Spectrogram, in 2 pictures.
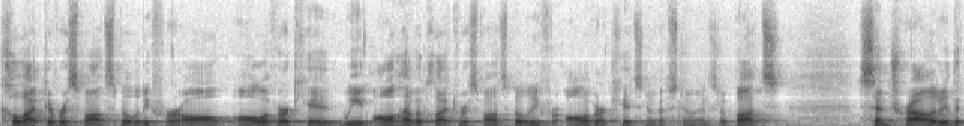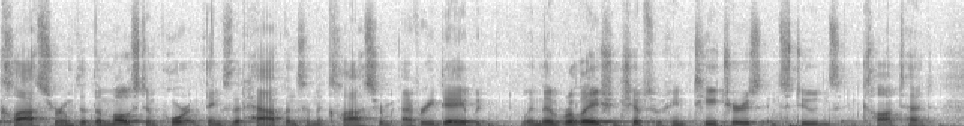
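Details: Adult man speaking; typical voice.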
